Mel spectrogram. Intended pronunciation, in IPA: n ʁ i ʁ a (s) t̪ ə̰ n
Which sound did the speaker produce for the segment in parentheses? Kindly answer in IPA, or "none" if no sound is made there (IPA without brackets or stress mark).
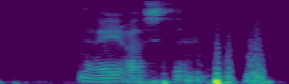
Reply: s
